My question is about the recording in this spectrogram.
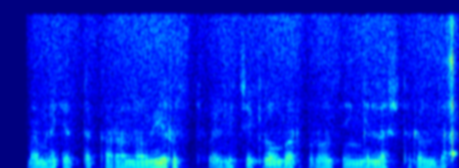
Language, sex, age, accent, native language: Uzbek, male, 18-24, Xorazm, Uzbek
